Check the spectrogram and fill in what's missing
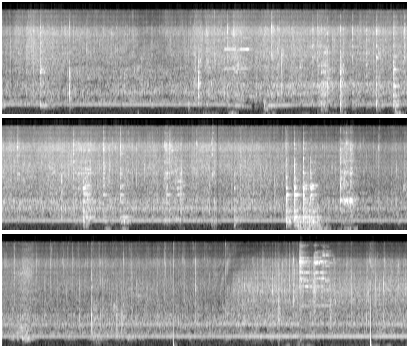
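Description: Ginger and garlic paste frying with chopped onion and chilli in a pan, a steady crackling sizzle with intermittent spoon stirring and scraping, fairly close and continuous throughout.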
